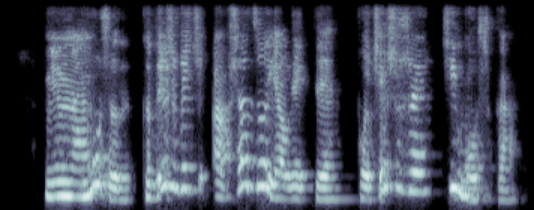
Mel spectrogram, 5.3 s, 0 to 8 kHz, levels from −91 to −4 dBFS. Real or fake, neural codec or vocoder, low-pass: fake; codec, 44.1 kHz, 2.6 kbps, SNAC; 7.2 kHz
